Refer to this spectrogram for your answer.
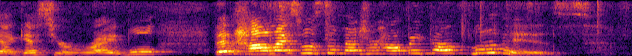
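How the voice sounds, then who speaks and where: An extremely high-pitched woman's voice with very wide pitch swings and audible room echo. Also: big swings in loudness. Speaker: children's ministry leader. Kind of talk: children's church segment. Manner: animated.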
